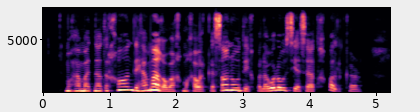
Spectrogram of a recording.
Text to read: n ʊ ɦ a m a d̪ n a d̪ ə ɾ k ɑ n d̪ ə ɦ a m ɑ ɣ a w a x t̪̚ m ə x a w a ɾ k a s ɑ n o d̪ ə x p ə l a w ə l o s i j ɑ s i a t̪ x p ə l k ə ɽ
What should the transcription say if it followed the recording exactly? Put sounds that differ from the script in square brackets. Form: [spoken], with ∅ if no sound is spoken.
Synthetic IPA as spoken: [m] ʊ ɦ a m a d̪ n [ɑ] d̪ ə ɾ [x] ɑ n d̪ ə ɦ a m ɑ ɣ a w a x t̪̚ m ə x a w a ɾ k a s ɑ n o d̪ ə x p ə l a w ə l o s i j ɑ s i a t̪ x p ə l k ə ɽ

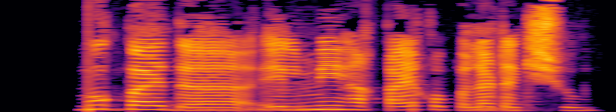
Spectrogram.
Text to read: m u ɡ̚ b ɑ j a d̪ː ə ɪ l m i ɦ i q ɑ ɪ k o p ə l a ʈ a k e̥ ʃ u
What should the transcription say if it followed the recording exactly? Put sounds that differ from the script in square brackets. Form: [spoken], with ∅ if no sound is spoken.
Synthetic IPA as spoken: m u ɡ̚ b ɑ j a d̪ː ə ɪ l m i ɦ [a] q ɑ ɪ [q] o p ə l a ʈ a k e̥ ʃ u

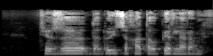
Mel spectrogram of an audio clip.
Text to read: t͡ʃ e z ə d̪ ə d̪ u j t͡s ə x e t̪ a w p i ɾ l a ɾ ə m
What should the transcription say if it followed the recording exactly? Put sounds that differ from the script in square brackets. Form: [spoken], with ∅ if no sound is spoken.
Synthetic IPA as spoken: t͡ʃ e z ə d̪ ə d̪ u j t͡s ə x [a] t̪ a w p i ɾ l a ɾ ə m

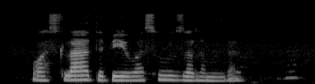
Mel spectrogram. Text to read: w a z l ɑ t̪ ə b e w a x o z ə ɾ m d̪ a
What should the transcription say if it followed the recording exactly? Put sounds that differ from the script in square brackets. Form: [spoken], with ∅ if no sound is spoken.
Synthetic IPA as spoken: w a [s] l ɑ [d̪] ə b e w a [s] o z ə [l] m d̪ a

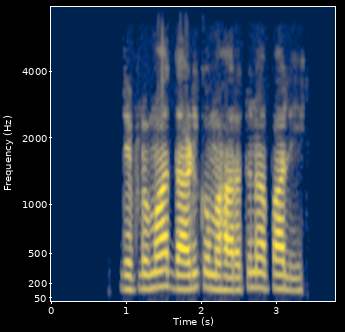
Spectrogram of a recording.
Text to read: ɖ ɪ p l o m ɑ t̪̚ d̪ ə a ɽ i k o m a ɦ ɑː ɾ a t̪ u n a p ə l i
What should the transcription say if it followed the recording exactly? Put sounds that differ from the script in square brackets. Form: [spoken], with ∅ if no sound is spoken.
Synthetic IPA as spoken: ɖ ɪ p l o m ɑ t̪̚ d̪ ə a ɽ i k o m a ɦ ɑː ɾ a t̪ u n a p [ɑ] l i

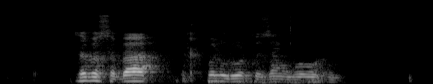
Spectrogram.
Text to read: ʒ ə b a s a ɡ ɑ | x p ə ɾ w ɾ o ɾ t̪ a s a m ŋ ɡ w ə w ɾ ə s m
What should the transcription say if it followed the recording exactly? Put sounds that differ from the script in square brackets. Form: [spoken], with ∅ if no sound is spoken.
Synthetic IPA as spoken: [z] ə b a s a [b] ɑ | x p ə [l] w ɾ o ɾ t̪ a [z] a [∅] ŋ ɡ w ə w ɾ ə [∅] m

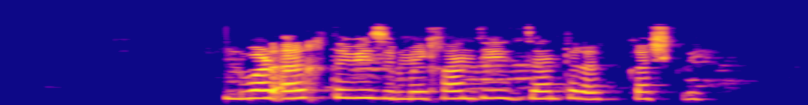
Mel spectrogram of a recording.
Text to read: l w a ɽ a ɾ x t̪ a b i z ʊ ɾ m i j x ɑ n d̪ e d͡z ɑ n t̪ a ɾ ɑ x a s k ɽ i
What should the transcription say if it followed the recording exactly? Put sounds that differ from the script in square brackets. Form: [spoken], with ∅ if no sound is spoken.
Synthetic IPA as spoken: l w a ɽ a ɾ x t̪ a [w] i z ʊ ɾ m [a] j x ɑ n d̪ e d͡z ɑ n t̪ a ɾ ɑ [k] a [ʃ] k ɽ i

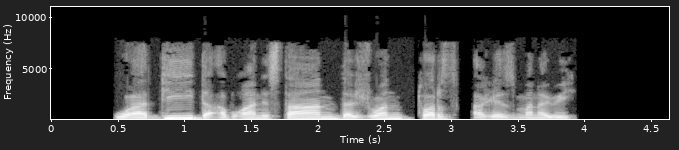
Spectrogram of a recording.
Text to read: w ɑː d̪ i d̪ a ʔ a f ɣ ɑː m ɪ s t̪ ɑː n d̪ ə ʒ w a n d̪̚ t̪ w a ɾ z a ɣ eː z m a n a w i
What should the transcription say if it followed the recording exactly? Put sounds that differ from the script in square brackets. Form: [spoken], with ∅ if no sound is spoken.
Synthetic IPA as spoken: w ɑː d̪ i d̪ [ə] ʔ a f ɣ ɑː [n] ɪ s t̪ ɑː n d̪ ə ʒ w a n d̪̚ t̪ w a ɾ z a ɣ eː z m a n a w i

